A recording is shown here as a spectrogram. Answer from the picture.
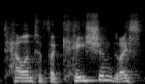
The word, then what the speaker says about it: Talentification: He's authored 20 books and titles such as Talentification. Did I pronounce that right? – You did it good.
